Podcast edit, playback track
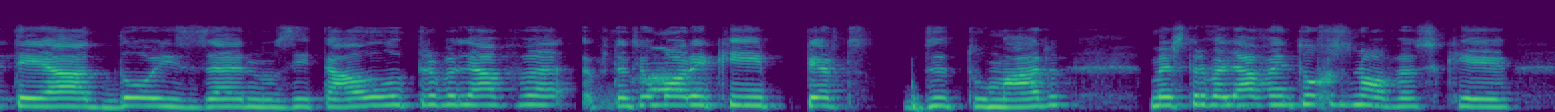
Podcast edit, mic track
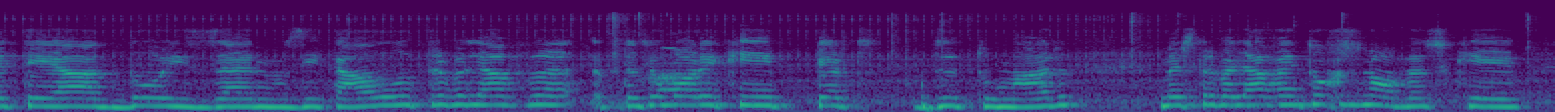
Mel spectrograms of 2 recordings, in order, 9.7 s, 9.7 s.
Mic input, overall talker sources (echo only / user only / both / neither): echo only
